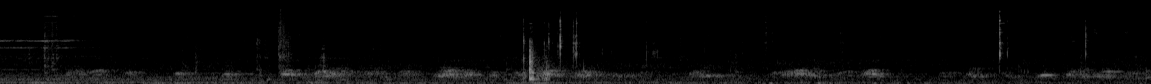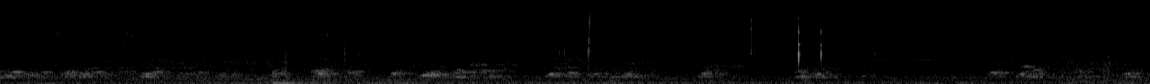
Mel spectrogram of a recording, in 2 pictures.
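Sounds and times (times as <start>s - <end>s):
metal engine parts clicking: 5.1s - 8.6s, 9.6s - 11.4s.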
